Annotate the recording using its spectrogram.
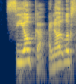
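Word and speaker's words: Sivka: Sioka. I know it looks like civa but her how you say it is Sioka for everyone out there.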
